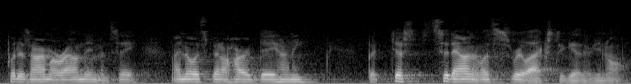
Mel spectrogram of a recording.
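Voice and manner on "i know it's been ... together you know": softer and lower, soothing a tired husband; tender wife. Pretend. Loving wife comforting Jeremiah home from preaching, soft and tender. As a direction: gently ease him down after a hard day.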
